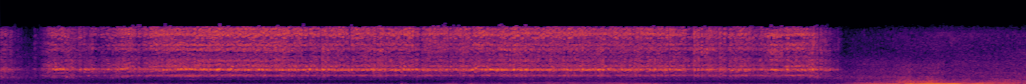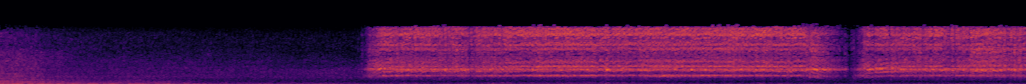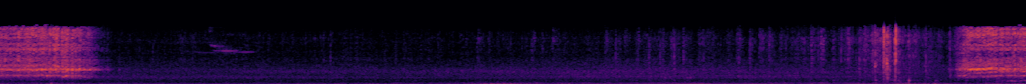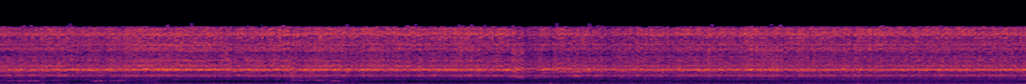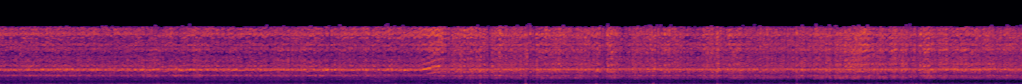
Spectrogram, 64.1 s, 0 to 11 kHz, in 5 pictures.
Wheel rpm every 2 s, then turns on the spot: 90, 160, 160, 160, 160, 40, 0, 0, 20, 150, 150, 110, 150, 50, 0, 0, 0, 0, 10, 140, 160, 160, 140, 160, 160, 160, 160, 160, 200, 230, 230, 230.
none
